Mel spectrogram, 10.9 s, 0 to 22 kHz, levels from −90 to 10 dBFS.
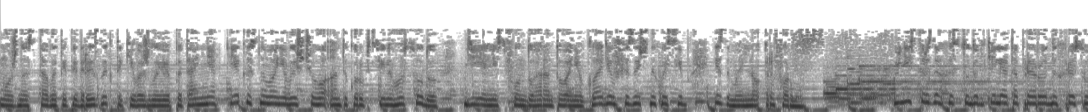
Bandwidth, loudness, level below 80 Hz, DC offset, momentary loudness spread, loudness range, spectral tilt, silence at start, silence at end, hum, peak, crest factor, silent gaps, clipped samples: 8.8 kHz; -18 LUFS; -30 dBFS; under 0.1%; 3 LU; 0 LU; -5 dB/octave; 0 s; 0 s; none; -6 dBFS; 12 dB; none; under 0.1%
